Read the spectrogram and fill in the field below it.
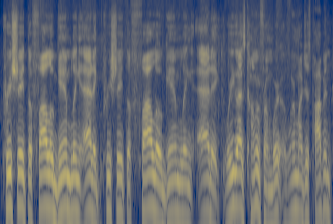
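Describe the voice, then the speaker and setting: A man in his thirties from the US East Coast, Massachusetts and Connecticut, chats with livestream viewers in a medium-pitched voice at normal speed. He is laid-back and casual, drifting from loud to mumbly as his sentences trail off.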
